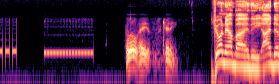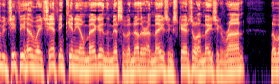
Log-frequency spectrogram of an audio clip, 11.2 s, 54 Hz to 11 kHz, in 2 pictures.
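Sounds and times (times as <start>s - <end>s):
steady unbroken telephone ring tone: 0.0s - 1.9s
speech: 2.6s - 3.6s, 4.2s - 11.1s.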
